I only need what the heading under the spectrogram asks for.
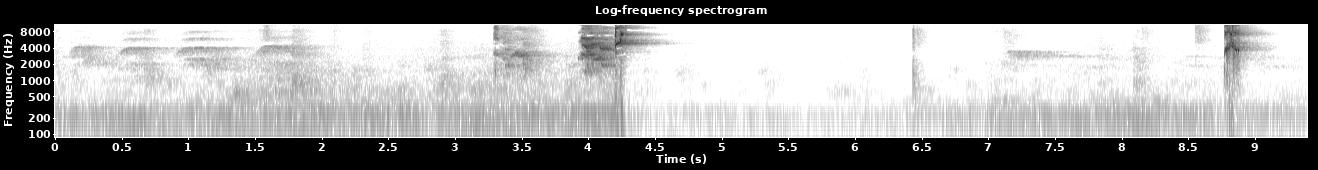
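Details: Pet lovebirds kept indoors, playing. Faint thin whistled notes open the recording, then a cluster of shrill chirps comes about halfway through and a single sharp chirp near the end, over a low background hum.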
